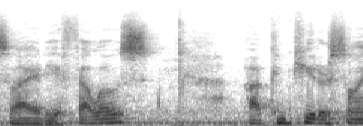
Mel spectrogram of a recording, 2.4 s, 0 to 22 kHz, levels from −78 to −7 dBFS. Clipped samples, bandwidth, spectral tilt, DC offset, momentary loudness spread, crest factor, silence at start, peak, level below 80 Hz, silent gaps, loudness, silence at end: under 0.1%; 15.5 kHz; -5 dB/octave; under 0.1%; 14 LU; 16 dB; 0 s; -12 dBFS; -40 dBFS; none; -27 LUFS; 0 s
